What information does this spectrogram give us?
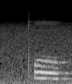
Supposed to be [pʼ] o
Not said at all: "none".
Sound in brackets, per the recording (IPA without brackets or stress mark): pʼ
